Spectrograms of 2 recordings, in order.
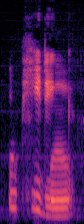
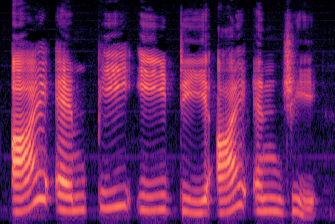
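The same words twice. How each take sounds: First: Said in the usual way. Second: I M P E D I N G said slowly letter by letter; spelled letter by letter. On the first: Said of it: "spelling the word". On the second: A narrator's reading. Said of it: "spells the word".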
